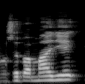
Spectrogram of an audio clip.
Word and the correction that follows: Maye: creo que lo estoy pronunciando mal, todo se ha dicho. – May, May. May.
